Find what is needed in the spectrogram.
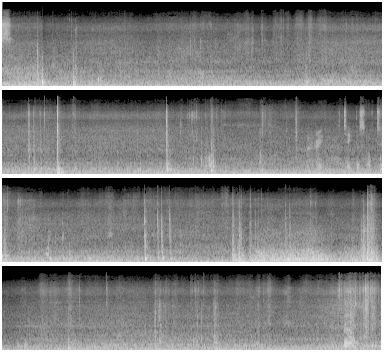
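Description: Plastic power cords and a flexible exhaust hose of a discarded portable air conditioner being handled and clipped, giving scattered clicks and a louder rustling stretch about twenty seconds in, over a steady low hum like an idling engine.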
